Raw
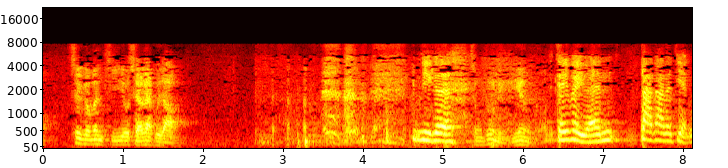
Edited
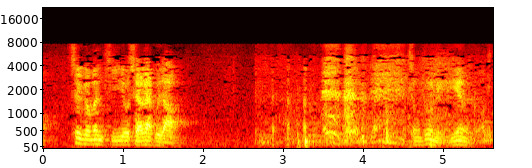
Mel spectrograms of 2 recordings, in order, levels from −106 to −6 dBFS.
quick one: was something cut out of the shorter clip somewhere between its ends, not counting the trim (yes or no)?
yes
